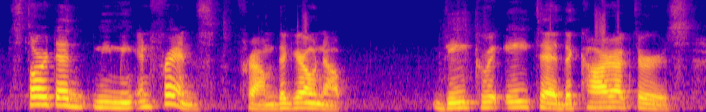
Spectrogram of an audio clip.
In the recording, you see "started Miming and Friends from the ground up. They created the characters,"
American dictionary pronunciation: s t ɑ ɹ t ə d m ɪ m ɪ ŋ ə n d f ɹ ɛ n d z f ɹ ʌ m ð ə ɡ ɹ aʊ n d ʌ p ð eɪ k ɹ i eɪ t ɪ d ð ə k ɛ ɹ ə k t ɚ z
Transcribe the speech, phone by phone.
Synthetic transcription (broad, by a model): s t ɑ ɹ t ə d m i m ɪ ŋ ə n f ɹ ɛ n d s f ɹ ʌ m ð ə ɡ ɹ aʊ n ʌ p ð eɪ k ɹ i eɪ t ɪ d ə k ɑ ɹ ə k t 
